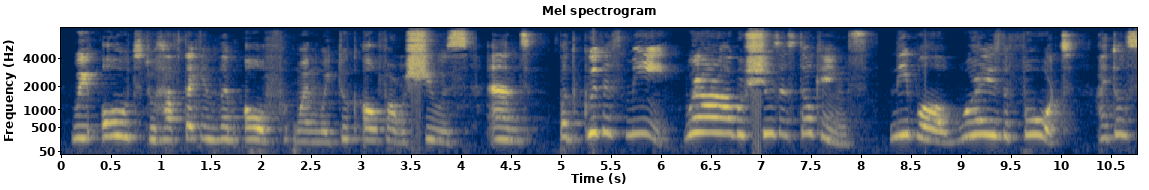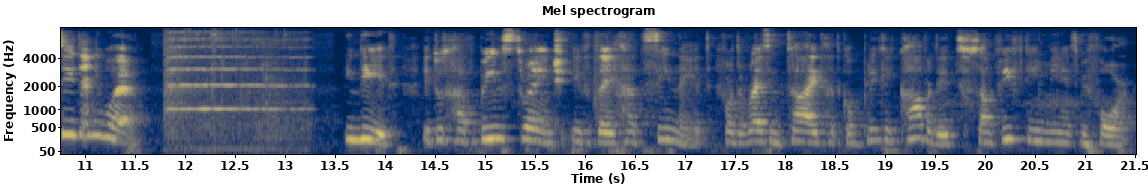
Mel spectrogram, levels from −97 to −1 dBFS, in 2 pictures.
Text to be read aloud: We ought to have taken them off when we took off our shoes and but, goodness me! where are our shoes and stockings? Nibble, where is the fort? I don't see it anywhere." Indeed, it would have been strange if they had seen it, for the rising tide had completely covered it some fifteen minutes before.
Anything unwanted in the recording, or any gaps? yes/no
yes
